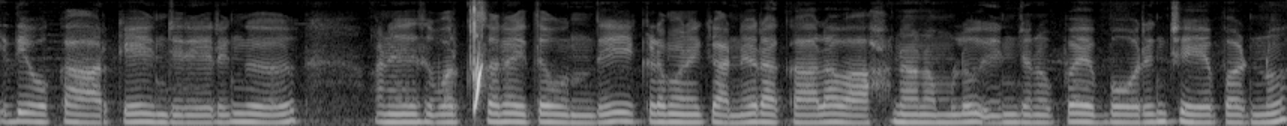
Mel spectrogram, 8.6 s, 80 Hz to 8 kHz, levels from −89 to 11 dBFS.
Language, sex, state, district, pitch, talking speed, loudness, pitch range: Telugu, female, Andhra Pradesh, Visakhapatnam, 185 Hz, 120 wpm, -26 LUFS, 180-190 Hz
